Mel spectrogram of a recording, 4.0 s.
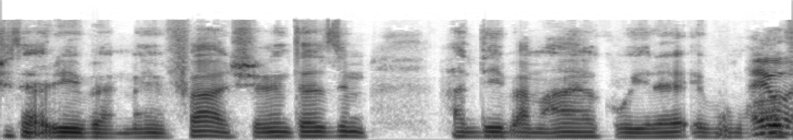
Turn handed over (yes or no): yes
